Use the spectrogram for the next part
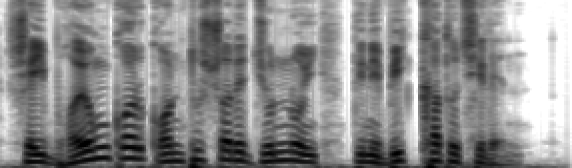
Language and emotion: Bengali, neutral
